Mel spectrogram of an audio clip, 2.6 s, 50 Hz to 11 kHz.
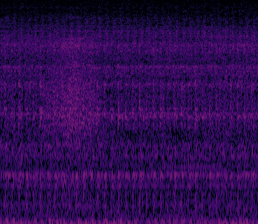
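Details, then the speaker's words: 2018 Honda CG 160 at about 13,000 km, single-cylinder idling while warming up: light quick tapping over the idle, like valve noise since new; owner suspects camshaft bearing from a defective batch, cause not confirmed. "ela desde que eu peguei eu senti que ela tá fazendo um barulhinho como se fosse barulho de válvula né"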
